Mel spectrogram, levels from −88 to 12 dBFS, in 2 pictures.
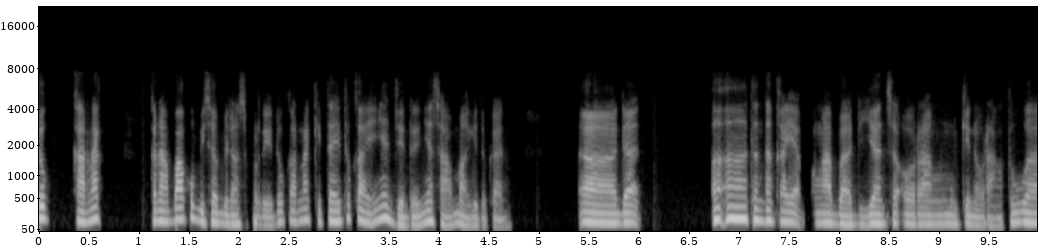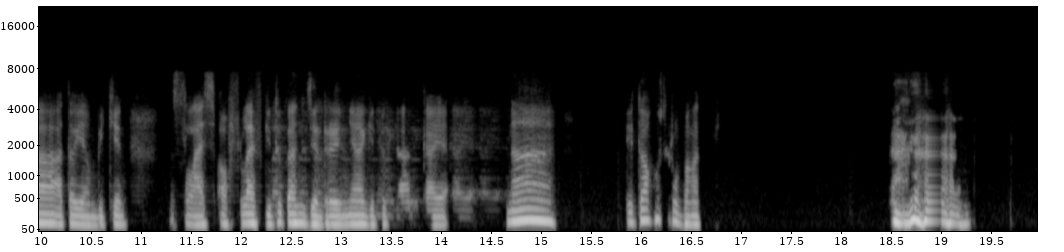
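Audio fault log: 12.27–15.08 s, feedback echo between two devices: the sound keeps coming back at a steady gap of about a third of a second, peaking about 25 dB under the speech. A nearby device is replaying this mic's feed, and the local echo canceller can't touch that.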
